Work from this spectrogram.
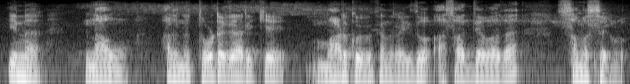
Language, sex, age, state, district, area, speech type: Kannada, male, 45-60, Karnataka, Gadag, rural, spontaneous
